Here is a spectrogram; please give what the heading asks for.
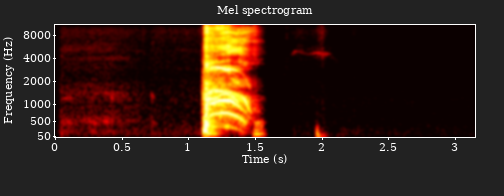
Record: {
  "cough_length": "3.2 s",
  "cough_amplitude": 32705,
  "cough_signal_mean_std_ratio": 0.25,
  "survey_phase": "beta (2021-08-13 to 2022-03-07)",
  "age": "18-44",
  "gender": "Male",
  "wearing_mask": "No",
  "symptom_sore_throat": true,
  "symptom_onset": "3 days",
  "smoker_status": "Current smoker (1 to 10 cigarettes per day)",
  "respiratory_condition_asthma": false,
  "respiratory_condition_other": false,
  "recruitment_source": "Test and Trace",
  "submission_delay": "2 days",
  "covid_test_result": "Positive",
  "covid_test_method": "RT-qPCR",
  "covid_ct_value": 25.0,
  "covid_ct_gene": "N gene"
}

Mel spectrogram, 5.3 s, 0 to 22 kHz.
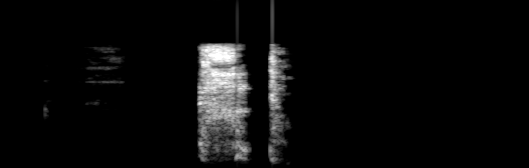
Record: {
  "cough_length": "5.3 s",
  "cough_amplitude": 32768,
  "cough_signal_mean_std_ratio": 0.27,
  "survey_phase": "beta (2021-08-13 to 2022-03-07)",
  "age": "45-64",
  "gender": "Male",
  "wearing_mask": "No",
  "symptom_none": true,
  "smoker_status": "Never smoked",
  "respiratory_condition_asthma": false,
  "respiratory_condition_other": false,
  "recruitment_source": "REACT",
  "submission_delay": "2 days",
  "covid_test_result": "Negative",
  "covid_test_method": "RT-qPCR"
}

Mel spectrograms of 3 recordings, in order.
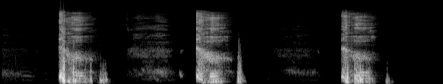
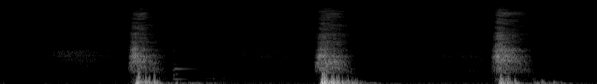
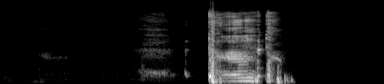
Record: {
  "three_cough_length": "4.4 s",
  "three_cough_amplitude": 32768,
  "three_cough_signal_mean_std_ratio": 0.33,
  "exhalation_length": "6.0 s",
  "exhalation_amplitude": 9382,
  "exhalation_signal_mean_std_ratio": 0.3,
  "cough_length": "3.8 s",
  "cough_amplitude": 32768,
  "cough_signal_mean_std_ratio": 0.3,
  "survey_phase": "alpha (2021-03-01 to 2021-08-12)",
  "age": "18-44",
  "gender": "Female",
  "wearing_mask": "No",
  "symptom_none": true,
  "smoker_status": "Never smoked",
  "respiratory_condition_asthma": true,
  "respiratory_condition_other": false,
  "recruitment_source": "REACT",
  "submission_delay": "1 day",
  "covid_test_result": "Negative",
  "covid_test_method": "RT-qPCR"
}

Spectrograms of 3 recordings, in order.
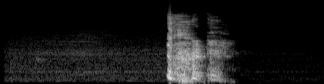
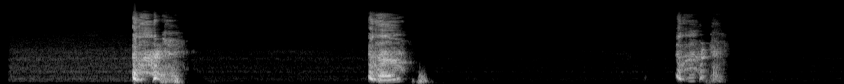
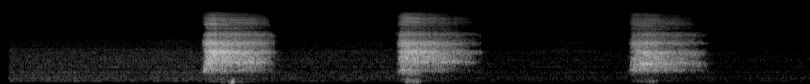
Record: {
  "cough_length": "3.2 s",
  "cough_amplitude": 32767,
  "cough_signal_mean_std_ratio": 0.3,
  "three_cough_length": "8.4 s",
  "three_cough_amplitude": 32768,
  "three_cough_signal_mean_std_ratio": 0.27,
  "exhalation_length": "8.1 s",
  "exhalation_amplitude": 27192,
  "exhalation_signal_mean_std_ratio": 0.39,
  "survey_phase": "beta (2021-08-13 to 2022-03-07)",
  "age": "18-44",
  "gender": "Male",
  "wearing_mask": "No",
  "symptom_none": true,
  "smoker_status": "Never smoked",
  "respiratory_condition_asthma": true,
  "respiratory_condition_other": false,
  "recruitment_source": "Test and Trace",
  "submission_delay": "1 day",
  "covid_test_result": "Positive",
  "covid_test_method": "LFT"
}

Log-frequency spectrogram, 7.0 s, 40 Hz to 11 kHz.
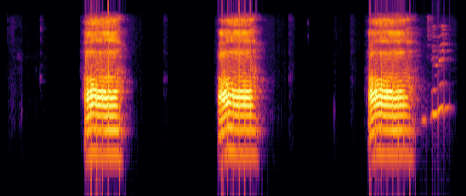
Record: {
  "exhalation_length": "7.0 s",
  "exhalation_amplitude": 29358,
  "exhalation_signal_mean_std_ratio": 0.38,
  "survey_phase": "beta (2021-08-13 to 2022-03-07)",
  "age": "65+",
  "gender": "Male",
  "wearing_mask": "No",
  "symptom_cough_any": true,
  "symptom_runny_or_blocked_nose": true,
  "symptom_onset": "12 days",
  "smoker_status": "Ex-smoker",
  "respiratory_condition_asthma": false,
  "respiratory_condition_other": false,
  "recruitment_source": "REACT",
  "submission_delay": "1 day",
  "covid_test_result": "Negative",
  "covid_test_method": "RT-qPCR"
}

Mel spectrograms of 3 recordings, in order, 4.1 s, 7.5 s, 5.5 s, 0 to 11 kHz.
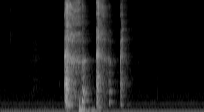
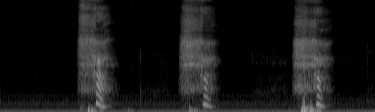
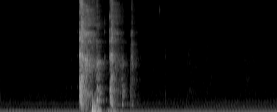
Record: {
  "cough_length": "4.1 s",
  "cough_amplitude": 12039,
  "cough_signal_mean_std_ratio": 0.31,
  "exhalation_length": "7.5 s",
  "exhalation_amplitude": 2418,
  "exhalation_signal_mean_std_ratio": 0.47,
  "three_cough_length": "5.5 s",
  "three_cough_amplitude": 7153,
  "three_cough_signal_mean_std_ratio": 0.3,
  "survey_phase": "alpha (2021-03-01 to 2021-08-12)",
  "age": "18-44",
  "gender": "Female",
  "wearing_mask": "No",
  "symptom_fatigue": true,
  "symptom_change_to_sense_of_smell_or_taste": true,
  "symptom_loss_of_taste": true,
  "symptom_onset": "3 days",
  "smoker_status": "Never smoked",
  "respiratory_condition_asthma": false,
  "respiratory_condition_other": false,
  "recruitment_source": "Test and Trace",
  "submission_delay": "2 days",
  "covid_test_result": "Positive",
  "covid_test_method": "RT-qPCR",
  "covid_ct_value": 23.0,
  "covid_ct_gene": "ORF1ab gene"
}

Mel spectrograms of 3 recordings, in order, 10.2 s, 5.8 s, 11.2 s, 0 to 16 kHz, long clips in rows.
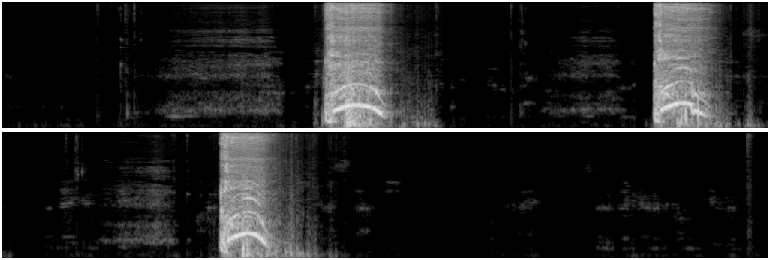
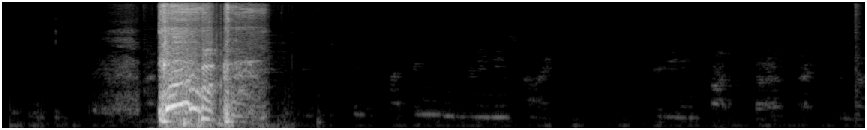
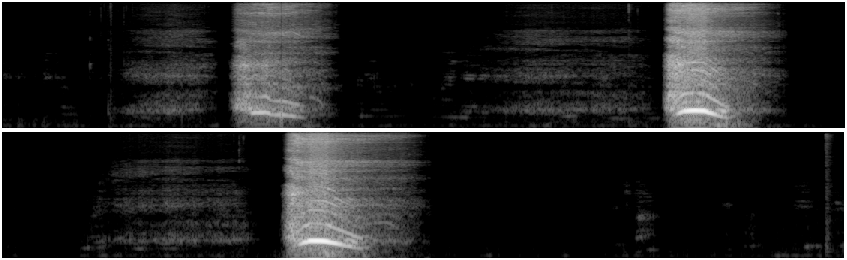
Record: {
  "three_cough_length": "10.2 s",
  "three_cough_amplitude": 14291,
  "three_cough_signal_mean_std_ratio": 0.28,
  "cough_length": "5.8 s",
  "cough_amplitude": 14329,
  "cough_signal_mean_std_ratio": 0.21,
  "exhalation_length": "11.2 s",
  "exhalation_amplitude": 16011,
  "exhalation_signal_mean_std_ratio": 0.22,
  "survey_phase": "beta (2021-08-13 to 2022-03-07)",
  "age": "65+",
  "gender": "Male",
  "wearing_mask": "No",
  "symptom_shortness_of_breath": true,
  "symptom_fatigue": true,
  "symptom_other": true,
  "symptom_onset": "12 days",
  "smoker_status": "Ex-smoker",
  "respiratory_condition_asthma": false,
  "respiratory_condition_other": false,
  "recruitment_source": "REACT",
  "submission_delay": "2 days",
  "covid_test_result": "Negative",
  "covid_test_method": "RT-qPCR",
  "influenza_a_test_result": "Negative",
  "influenza_b_test_result": "Negative"
}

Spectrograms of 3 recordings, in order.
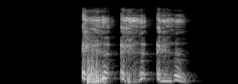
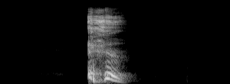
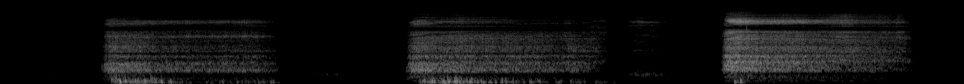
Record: {
  "three_cough_length": "2.4 s",
  "three_cough_amplitude": 32702,
  "three_cough_signal_mean_std_ratio": 0.48,
  "cough_length": "2.3 s",
  "cough_amplitude": 32117,
  "cough_signal_mean_std_ratio": 0.31,
  "exhalation_length": "9.6 s",
  "exhalation_amplitude": 4698,
  "exhalation_signal_mean_std_ratio": 0.58,
  "survey_phase": "beta (2021-08-13 to 2022-03-07)",
  "age": "18-44",
  "gender": "Male",
  "wearing_mask": "No",
  "symptom_cough_any": true,
  "symptom_runny_or_blocked_nose": true,
  "smoker_status": "Never smoked",
  "respiratory_condition_asthma": false,
  "respiratory_condition_other": false,
  "recruitment_source": "Test and Trace",
  "submission_delay": "1 day",
  "covid_test_result": "Positive",
  "covid_test_method": "LFT"
}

